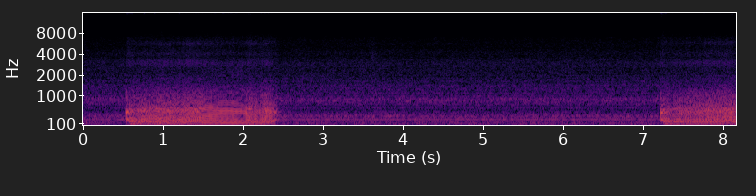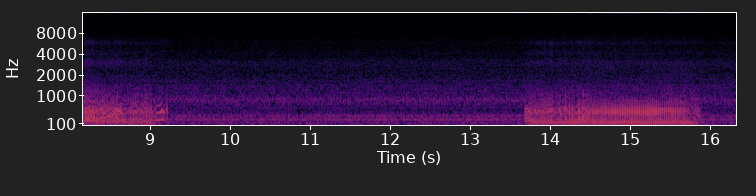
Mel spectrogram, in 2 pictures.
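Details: Pug snoring during REM sleep: three long, loud, rattling snores about six seconds apart, each a coarse fluttering vibration on inhalation, with quiet between.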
